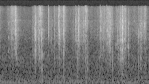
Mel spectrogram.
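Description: Tarot cards being shuffled and handled by hand: a string of faint, irregular papery clicks and snaps.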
